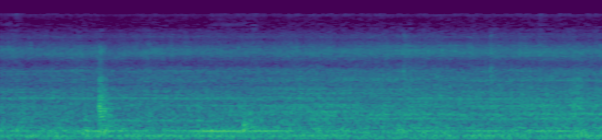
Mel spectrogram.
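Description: Kubota combine harvester's diesel engine running steadily as the tracked machine drives down ramps off a truck bed, with a sharp knock about a second in.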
